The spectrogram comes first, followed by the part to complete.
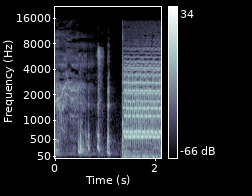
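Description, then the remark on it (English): A few brief chirps and sweeping tones lead into a loud, steady electronic phone ring as a caller, the host's wife, buzzes in to the show, a bright, buzzy harmonic tone that continues to the end, with no talking. “She's buzzing in.”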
